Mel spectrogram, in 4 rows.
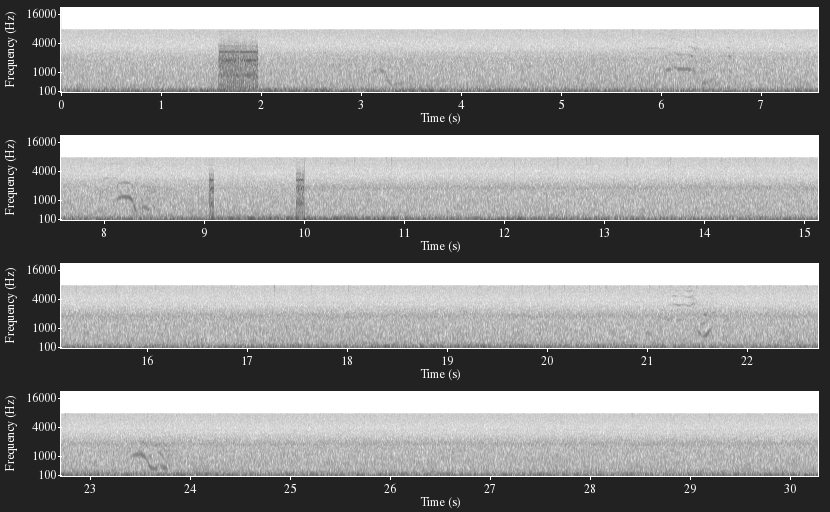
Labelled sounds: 20.7	22.0	killer whale, offshore, 0.34 to 3.6 kHz
23.1	24.9	killer whale, offshore, 0.30 to 2.3 kHz

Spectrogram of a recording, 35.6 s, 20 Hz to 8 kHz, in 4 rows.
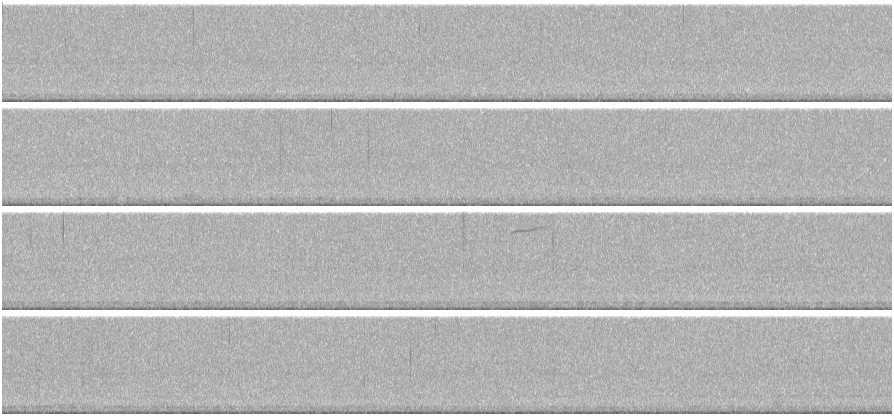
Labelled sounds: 22.8	23.2	killer whale, 6.2 to 6.6 kHz

